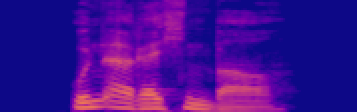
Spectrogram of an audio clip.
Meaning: incalculable
- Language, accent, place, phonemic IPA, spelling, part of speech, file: German, Germany, Berlin, /ʊnʔɛɐ̯ˈʁɛçn̩baːɐ̯/, unerrechenbar, adjective, De-unerrechenbar.ogg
